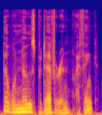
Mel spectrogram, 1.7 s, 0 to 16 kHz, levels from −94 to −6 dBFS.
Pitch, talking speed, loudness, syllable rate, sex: 100 Hz, 245 wpm, -16 LUFS, 6.6 syllables/s, male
